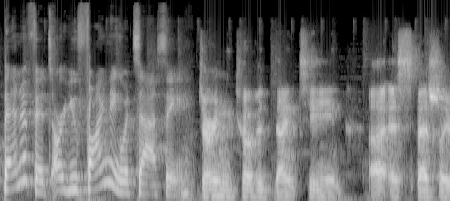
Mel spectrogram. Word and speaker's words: SASE: So Secure Access Service Edge, as you mentioned, Jennifer, pronounced SASE.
